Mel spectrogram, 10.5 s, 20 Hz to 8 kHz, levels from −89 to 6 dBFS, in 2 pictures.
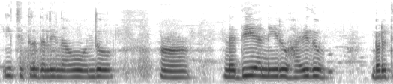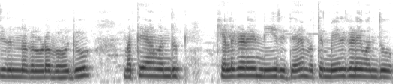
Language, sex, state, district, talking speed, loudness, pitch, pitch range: Kannada, female, Karnataka, Belgaum, 110 wpm, -21 LUFS, 200 Hz, 190-215 Hz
